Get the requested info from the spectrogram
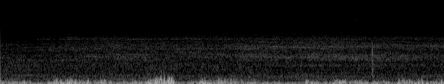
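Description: Wind buffeting the microphone: irregular low rumbling gusts.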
